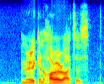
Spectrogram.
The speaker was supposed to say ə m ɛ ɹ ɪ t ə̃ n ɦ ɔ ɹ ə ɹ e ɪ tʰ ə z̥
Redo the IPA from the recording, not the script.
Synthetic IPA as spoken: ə m ɛ ɹ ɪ k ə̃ n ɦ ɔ ɹ ə ɹ a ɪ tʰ ə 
